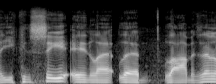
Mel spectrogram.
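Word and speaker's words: Lammens: You can see it in Lamans. I don't know how to pronounce his name. I say Lemons and they're calling Lamans.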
